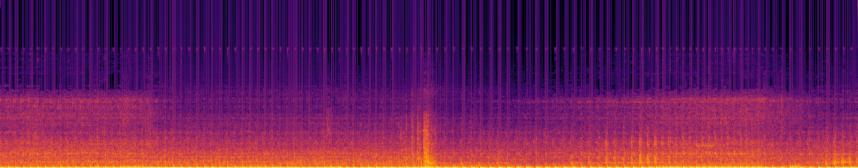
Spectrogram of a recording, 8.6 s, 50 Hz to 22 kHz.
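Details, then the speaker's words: 1996 Suzuki King Quad 300 4x4 ATV single-cylinder after carburetor rebuild: even thumping at a fast idle, clean with no misses or knocks; running better than before, normal running. "well as you can see it's running now and it's running a little bit better than it did before"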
